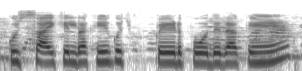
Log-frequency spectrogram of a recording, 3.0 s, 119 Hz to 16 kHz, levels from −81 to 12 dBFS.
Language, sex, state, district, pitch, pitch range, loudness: Hindi, female, Madhya Pradesh, Bhopal, 225 Hz, 215-245 Hz, -15 LUFS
